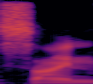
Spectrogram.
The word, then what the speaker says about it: sign: With an accent like possess, G in sign must silent be. In signature, pronounce the G.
